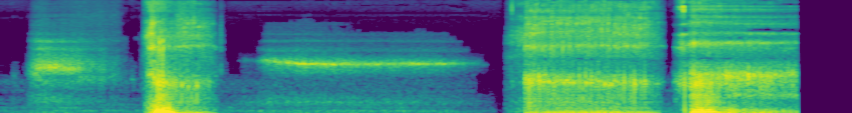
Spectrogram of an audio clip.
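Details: French Bulldog sleeping: loud snorting snores on both in- and out-breaths, with a whistling tone on one breath, typical of a flat-faced dog's noisy airway; snoring.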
